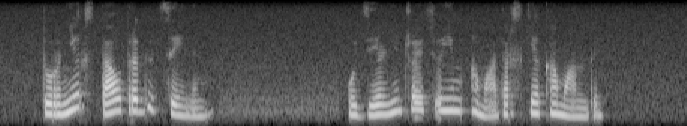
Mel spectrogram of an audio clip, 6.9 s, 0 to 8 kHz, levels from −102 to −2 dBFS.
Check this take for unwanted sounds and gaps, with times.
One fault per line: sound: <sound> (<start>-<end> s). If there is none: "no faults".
no faults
